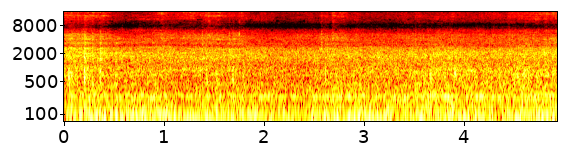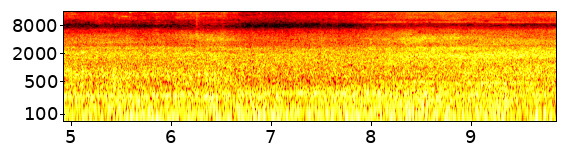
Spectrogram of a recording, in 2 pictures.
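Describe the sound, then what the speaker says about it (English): A CPKC double-stack freight train rolls past a St John's Blvd overpass in winter, its locomotive giving a steady, loud low rumble with constant broadband roar and some wind noise, no speech. "Second locomotive."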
